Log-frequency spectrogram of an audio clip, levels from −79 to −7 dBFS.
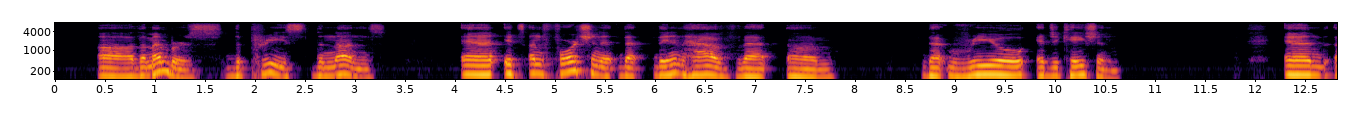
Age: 20-39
